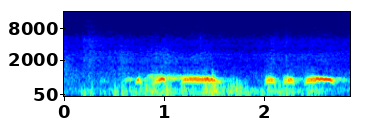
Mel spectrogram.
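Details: Spotted dove cooing quickly in the 'thổ còi' style: a brief burst of soft, throaty hoots and a longer coo, over a low rumbling background.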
